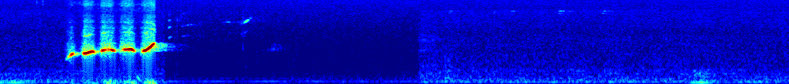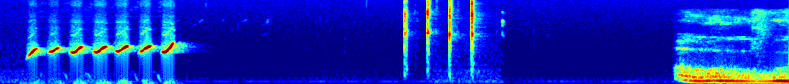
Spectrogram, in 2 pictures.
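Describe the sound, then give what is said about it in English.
A puppy lets out high, rising whines and yips in two quick pulsing bursts, with soft rustling between and a loud scuffling noise at the end. “Good puppy.”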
